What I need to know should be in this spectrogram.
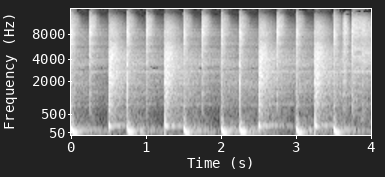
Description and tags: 4 Beat 10 upbeat
upbeat drum loop
drums, loop, Trip-hop, drum-loop, Triphop, beat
